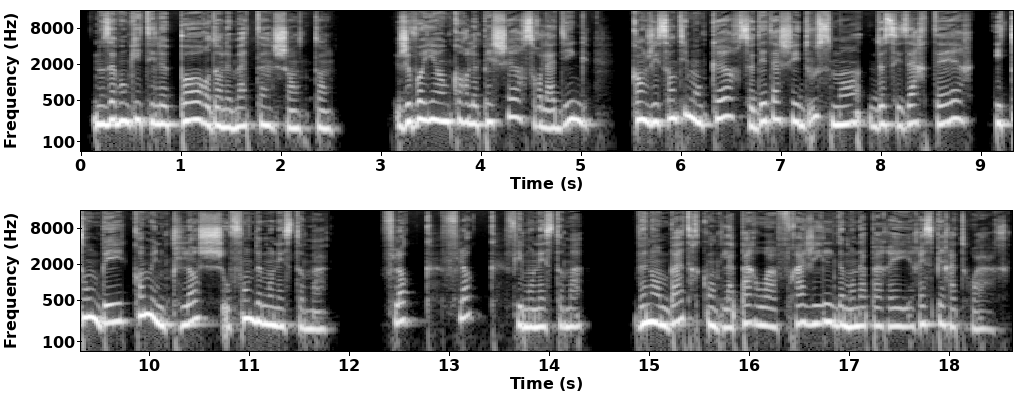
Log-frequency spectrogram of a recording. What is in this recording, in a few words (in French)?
Erzaehlung, franz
